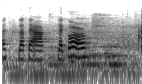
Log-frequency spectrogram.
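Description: A young woman speaks brightly and close up.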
